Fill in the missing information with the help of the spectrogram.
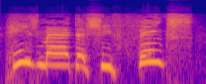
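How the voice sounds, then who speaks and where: A man's voice: very high voice, steady tone, slow pace, highs cut off. A man hosting an unscripted comedy talk radio show, teasing, cutting in, repeating himself and swearing.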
